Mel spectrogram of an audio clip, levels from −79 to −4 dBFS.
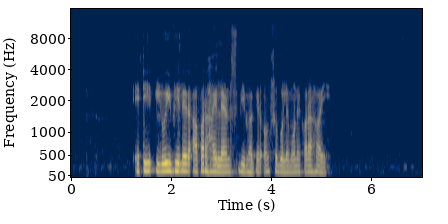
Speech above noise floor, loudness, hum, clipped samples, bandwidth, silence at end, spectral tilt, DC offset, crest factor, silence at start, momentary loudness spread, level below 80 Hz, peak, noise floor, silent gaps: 49 dB; -26 LUFS; none; under 0.1%; 10.5 kHz; 1.95 s; -9 dB/octave; under 0.1%; 18 dB; 1.3 s; 12 LU; -68 dBFS; -8 dBFS; -74 dBFS; none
